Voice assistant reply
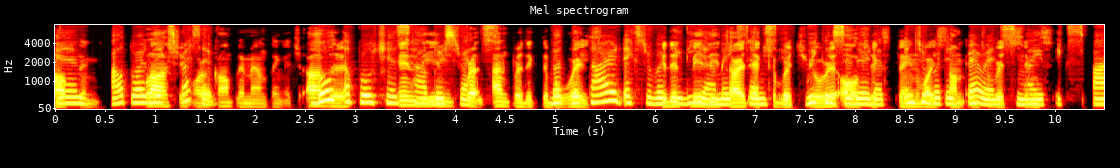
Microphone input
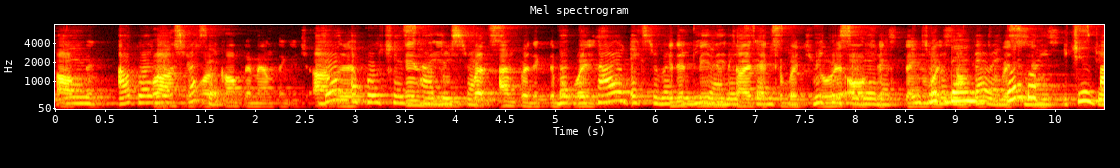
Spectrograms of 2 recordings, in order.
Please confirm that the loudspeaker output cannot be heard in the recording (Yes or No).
No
